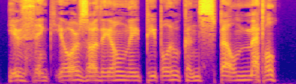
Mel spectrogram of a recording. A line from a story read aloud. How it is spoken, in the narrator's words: Varices hissed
